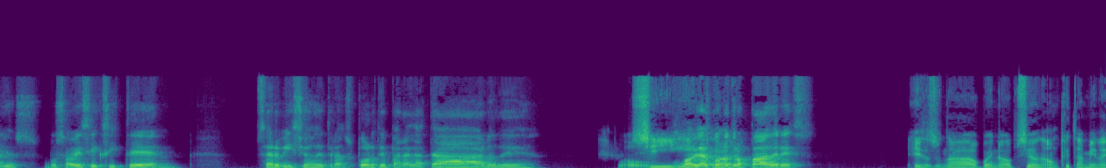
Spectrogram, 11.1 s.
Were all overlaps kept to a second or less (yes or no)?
no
